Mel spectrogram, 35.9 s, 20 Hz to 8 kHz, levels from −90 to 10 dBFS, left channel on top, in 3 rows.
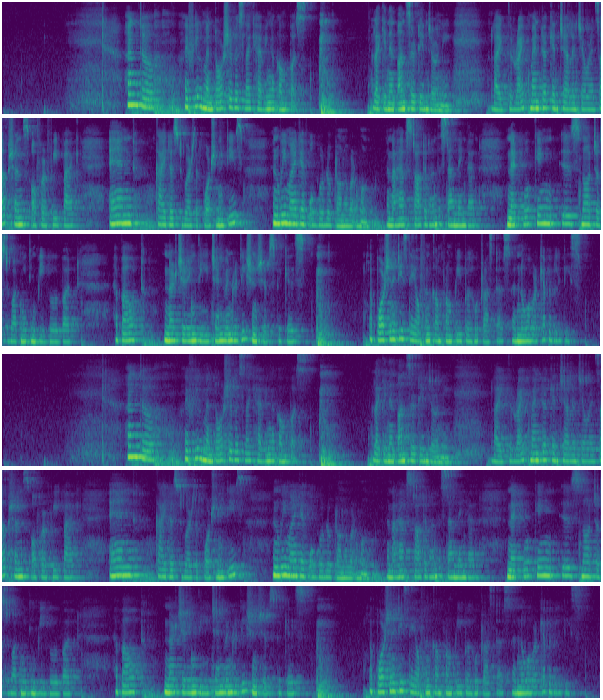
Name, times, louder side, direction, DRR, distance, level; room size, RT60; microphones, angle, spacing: voice 1, 1.6-6.0 6.3-6.6 7.3-13.8 14.1-16.7 17.4-21.4 21.7-21.8 22.1-25.3 26.2-29.4 29.7-30.0 30.2-30.5 31.4-35.3, left 1 dB, 90° left, 5 dB, 2.0 m, -21 dB
23.5 x 22.5 x 6.2 m, 0.88 s
head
